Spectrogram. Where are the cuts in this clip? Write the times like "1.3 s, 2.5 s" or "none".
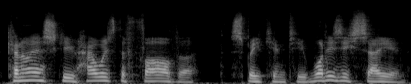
none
